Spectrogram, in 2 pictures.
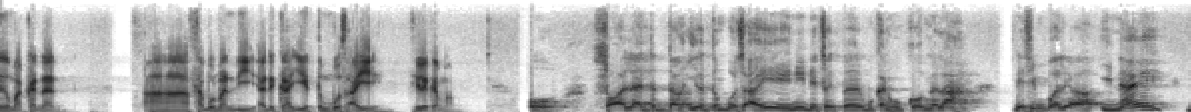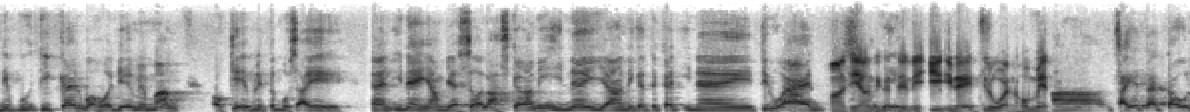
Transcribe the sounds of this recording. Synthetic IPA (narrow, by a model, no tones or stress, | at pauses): əmakanãn | ə̰sabʊt̚mandia̰dəkahiət̪əmbʊsa̰ɪsiləkanma̰m | ʔohsoa̰lant̪ənt̪aŋiət̪əmbʊsa̰ɪnĩdiət͡ʃəɾit̪əbukanhukʊmd̪əlah | diəsimpəljəinãjdiput̪ikanbaɦwadiəmẽmãŋʔokebəlɪht̪əmbʊsa̰e | anḭnãjjaŋbiasalahsə̥kaɾaŋniinãjjaŋdikat̪akaninãjt̪iɾuanajaŋdikaniḭnãjt̪iɾuanɦomɛt̪a̰sajat̪aʔt̪aula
